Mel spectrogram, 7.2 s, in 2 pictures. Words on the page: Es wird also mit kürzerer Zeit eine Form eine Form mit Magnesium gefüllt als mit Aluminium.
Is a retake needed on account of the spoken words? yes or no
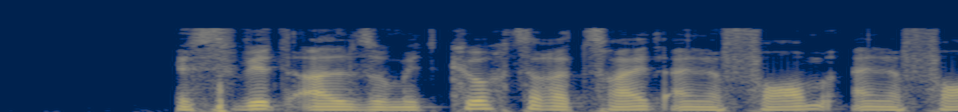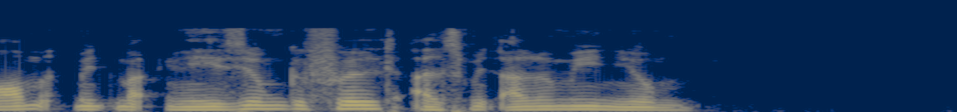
no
